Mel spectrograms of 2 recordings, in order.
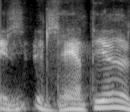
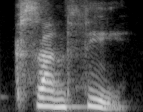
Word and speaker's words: Xanthi: So My Xanthi, is that how you say that? It's a hard one for English speakers to pronounce. So Xanthi is fine. Xanthi. Greeks would say it Xanthi.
